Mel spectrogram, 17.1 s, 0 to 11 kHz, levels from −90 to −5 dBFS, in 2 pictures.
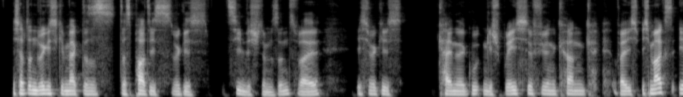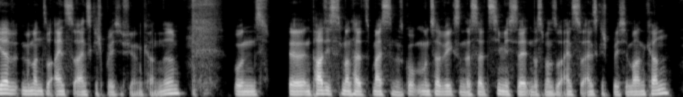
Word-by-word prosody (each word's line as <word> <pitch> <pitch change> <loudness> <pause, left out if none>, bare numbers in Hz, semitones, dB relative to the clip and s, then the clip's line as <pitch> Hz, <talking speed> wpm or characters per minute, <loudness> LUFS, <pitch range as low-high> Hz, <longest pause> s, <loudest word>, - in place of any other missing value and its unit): ich - - -1
habe 125 - +6
dann 125 -2 +6
wirklich 125 0 +4
gemerkt, 110 -2 +3
dass 110 - +2
es 105 0 -1
dass 110 -2 -1
Partys 110 -1 +3
wirklich 100 -4 -3 0.2
ziemlich 100 -7 -1
schlimm 90 -3 -3
sind, 110 +7 -4
weil 100 +4 +3 0.4
ich 115 -1 -5
wirklich 115 -2 -2 0.4
keine 110 -1 +3
guten 120 +1 -3
Gespräche 120 +4 +1
führen 120 -2 -1
kann, 110 -2 0
k 110 - -10 0.3
weil 110 0 +3
ich - - -2
ich 125 +2 -1
mag‘s 155 +4 +6
eher, 135 -4 +3
wenn 110 -1 -1
man 110 -1 0
so - - -4
1 105 0 -1
zu - - -6
1 95 +1 -2
Gespräche 95 +2 -9
führen 90 - -10
kann, 95 0 -8
ne? 130 +6 +1 0.7
Und, 100 0 -1 0.2
äh, 100 -1 +4
in 100 - 0
Partys 115 0 +4
ist - - -9
man 105 -2 +2
halt 100 -2 0
meistens 100 -2 0
mit 85 - -7
Gruppen 105 0 -4
unterwegs, 100 -1 -1
und 90 - -4
das 90 +1 -3
ist - - -4
halt 90 -2 -1
ziemlich 100 -4 -1
selten, 95 -2 +1
dass 90 - -6
man 90 -1 -2
so - - -4
1 95 -1 -3
zu - - -6
1 95 +1 -3
Gespräche 95 0 -7
machen 100 +1 0
kann. 130 +6 0
105 Hz, 220 wpm, -26 LUFS, 100-120 Hz, 0.7 s, habe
